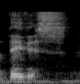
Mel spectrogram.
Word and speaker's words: Davies: we're both missing like between Davies and Davis I mean it's like we hear him introduce himself as Russell the Davis so yeah right I'm going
